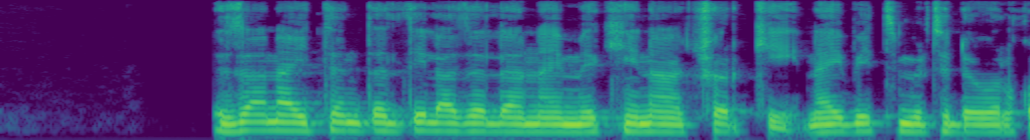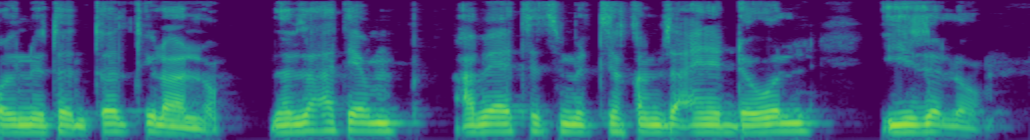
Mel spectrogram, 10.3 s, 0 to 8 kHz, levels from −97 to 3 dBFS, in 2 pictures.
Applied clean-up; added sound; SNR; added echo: none; none; none; none.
